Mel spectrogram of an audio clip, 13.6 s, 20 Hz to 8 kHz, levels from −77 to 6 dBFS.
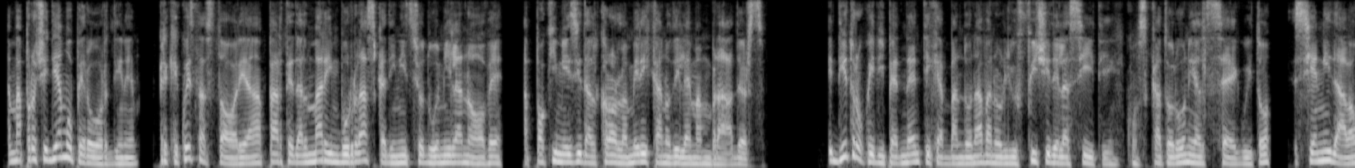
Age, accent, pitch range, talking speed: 30-49, native, 115-145 Hz, 175 wpm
